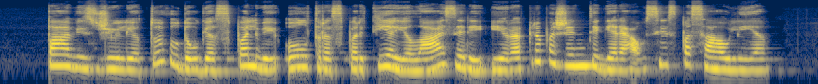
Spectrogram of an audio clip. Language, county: Lithuanian, Alytus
